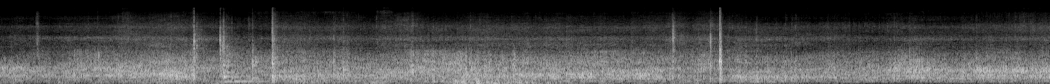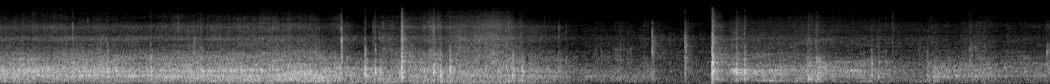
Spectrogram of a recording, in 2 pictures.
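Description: Skateboard wheels rolling on rough asphalt, a steady grinding rumble broken now and then by sharp clacks of the board's tail popping and landing. About three quarters of the way through the rolling drops away, leaving quieter scattered clacks.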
